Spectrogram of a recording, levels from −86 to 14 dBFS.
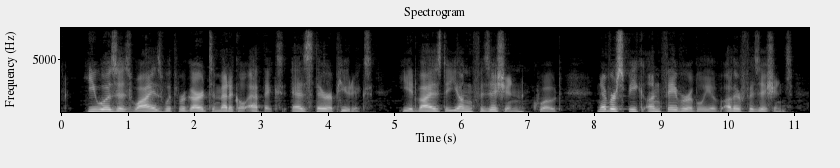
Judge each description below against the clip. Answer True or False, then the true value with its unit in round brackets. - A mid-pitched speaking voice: True (145 Hz)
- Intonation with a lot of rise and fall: False (2.8 semitones)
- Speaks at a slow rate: True (120 wpm)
